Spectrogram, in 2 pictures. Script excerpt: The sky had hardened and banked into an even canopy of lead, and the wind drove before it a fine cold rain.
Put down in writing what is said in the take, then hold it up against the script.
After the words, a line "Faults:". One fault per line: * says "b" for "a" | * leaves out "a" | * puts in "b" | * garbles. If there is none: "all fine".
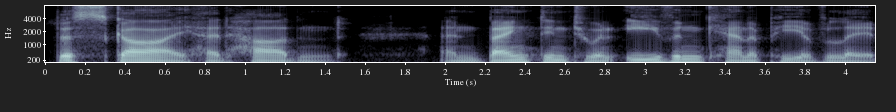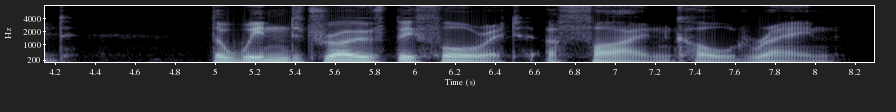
The sky had hardened and banked into an even canopy of lead, the wind drove before it a fine cold rain.
Faults:
* leaves out "and"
